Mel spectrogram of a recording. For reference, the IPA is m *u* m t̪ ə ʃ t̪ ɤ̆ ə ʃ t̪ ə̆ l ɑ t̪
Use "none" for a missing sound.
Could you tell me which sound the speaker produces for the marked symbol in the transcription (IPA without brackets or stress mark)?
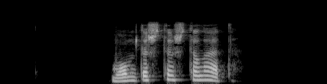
o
